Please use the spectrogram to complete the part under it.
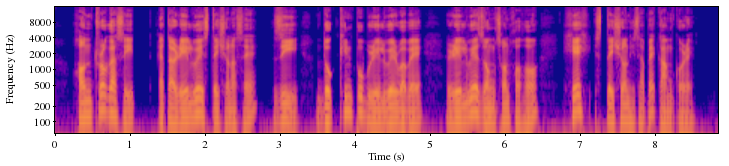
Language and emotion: Assamese, neutral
